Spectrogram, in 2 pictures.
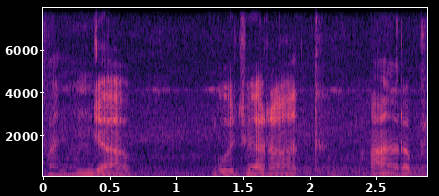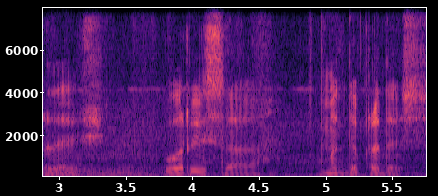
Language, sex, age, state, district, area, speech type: Kannada, male, 45-60, Karnataka, Bangalore Urban, rural, spontaneous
